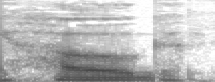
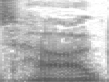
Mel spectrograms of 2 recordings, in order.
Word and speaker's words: Hogg: They sometimes would say Hogue, thinking Hogg would be rude, but it is Hogg, like pig.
